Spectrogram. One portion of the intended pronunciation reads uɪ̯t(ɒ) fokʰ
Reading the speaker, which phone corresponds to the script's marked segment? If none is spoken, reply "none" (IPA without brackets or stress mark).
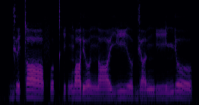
ɒː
